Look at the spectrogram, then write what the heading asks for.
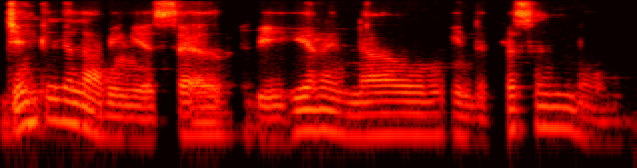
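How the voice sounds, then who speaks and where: A man leading a guided meditation as a teacher, speaking gently and unhurriedly in short phrases with long pauses. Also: deep voice, expressive, creaky. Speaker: Buddhist monk, meditation teacher. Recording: dull, muffled lo-fi sound.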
